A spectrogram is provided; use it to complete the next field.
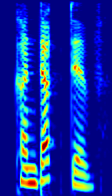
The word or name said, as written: conductive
